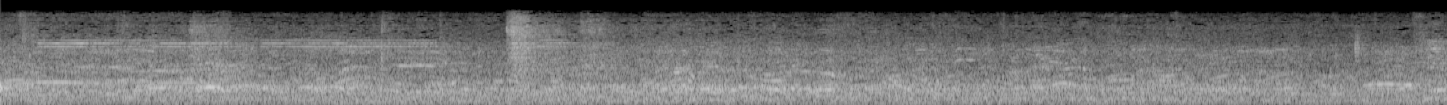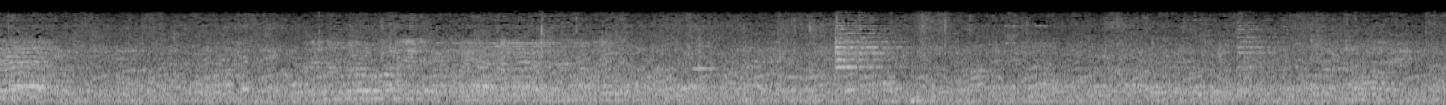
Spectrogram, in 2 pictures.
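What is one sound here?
A large crowd of men shouts and clamours outdoors.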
